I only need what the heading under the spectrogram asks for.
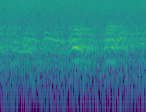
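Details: Birds calling on Tobishima: several overlapping nasal, wavering calls with a louder sharp cry midway, over a steady outdoor hiss.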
